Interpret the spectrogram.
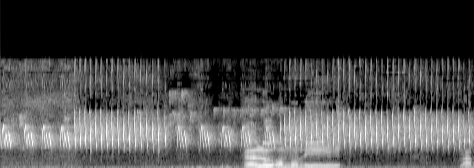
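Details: Bar-winged prinia pouring out ngebrem song: spaced, high chirps lead into a long, dense buzzing trill. Midway, a louder, lower harmonic call with wavering pitch cuts across for about a second.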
